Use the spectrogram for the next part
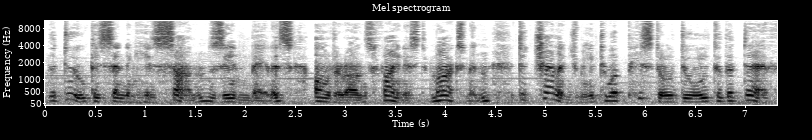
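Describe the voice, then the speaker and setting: A man's voice: mid-range voice, sing-song, moderate pace, hardly any pauses, soft background music, natural voice, rough recording. An actor voicing a worried young nobleman in a video game, formal and serious. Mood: grave concern.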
